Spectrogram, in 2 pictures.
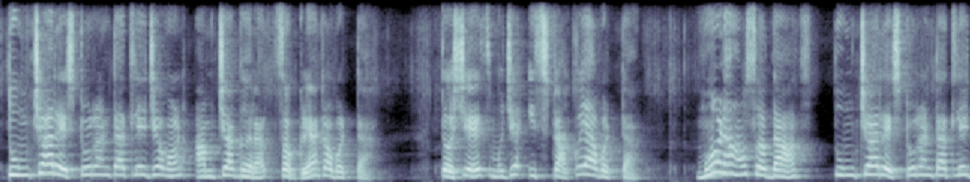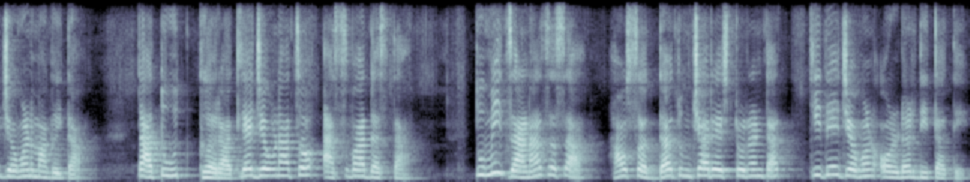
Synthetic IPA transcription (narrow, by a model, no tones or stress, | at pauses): t̪umt͡ɕjaɾesʈoɾəɳʈat̪led͡ʑeʋəɳamt͡ɕjaɡʱəɾat̪səɡɭjãkaʋəɽt̪a̰ | t̪əɕet͡sm̤əd͡ʑeʔisʈakəjaʋəɽt̪a̰ | məɳɦãwsəd̪ãt͡s | t̪umt͡ɕjaɾesʈoɾəɳʈat̪led͡ʑeʋəɳmaɡəjt̪a̰ | t̪at̪uːt̪ɡʱəɾat̪ljad͡ʑeʋɳat͡sɔəsʋad̪əst̪a̰ | t̪um̤iːd͡zaɽ̃at͡səsa̰ | hãwsəd̪ʱːat̪umt͡ɕjaɾesʈoɾəɳʈat̪̚kit̪ed͡ʑeʋəɳɔɾɖəɾd̪it̪at̪ḛ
